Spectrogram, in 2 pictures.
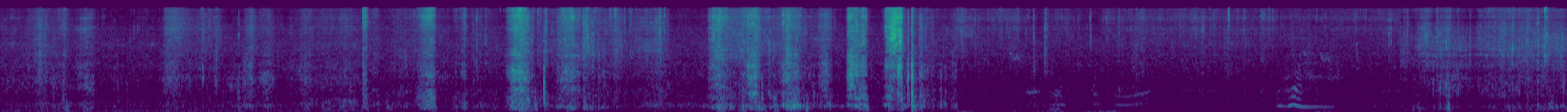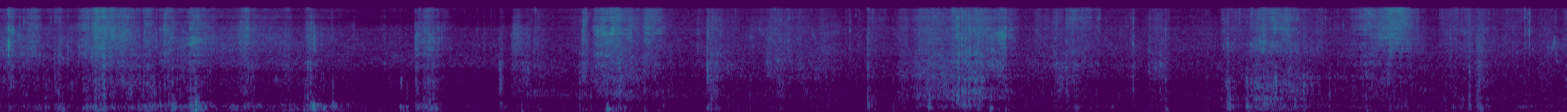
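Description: Large banana leaves and dry stalks rustling and crackling as they are cut, handled and folded, with a run of louder crackles and snaps in the first third and softer, scattered rustling after.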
